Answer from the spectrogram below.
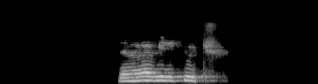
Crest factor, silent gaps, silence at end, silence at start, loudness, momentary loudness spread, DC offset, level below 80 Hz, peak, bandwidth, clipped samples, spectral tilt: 20 dB; none; 0.95 s; 1.2 s; -21 LUFS; 12 LU; under 0.1%; -68 dBFS; -6 dBFS; 7.4 kHz; under 0.1%; -7.5 dB/octave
